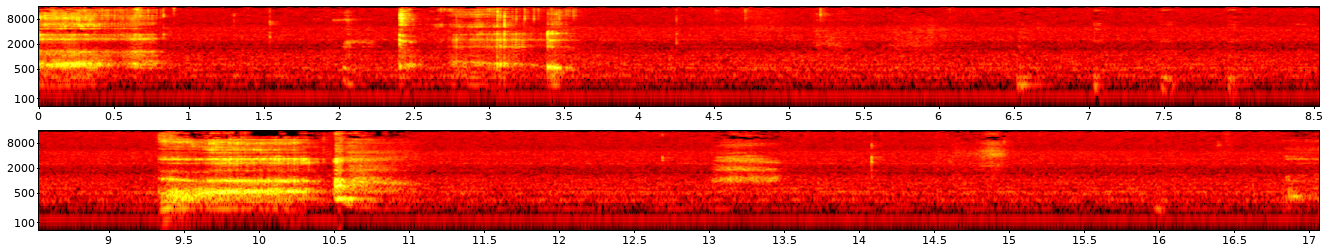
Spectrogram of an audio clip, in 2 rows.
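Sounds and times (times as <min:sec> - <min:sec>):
person burping loudly: 0:00.0 - 0:00.9, 0:02.4 - 0:03.6, 0:09.3 - 0:11.0.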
